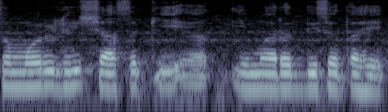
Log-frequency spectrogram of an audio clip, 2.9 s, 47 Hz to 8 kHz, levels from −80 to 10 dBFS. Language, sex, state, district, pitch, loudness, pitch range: Marathi, male, Maharashtra, Chandrapur, 140 Hz, -23 LUFS, 135-150 Hz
